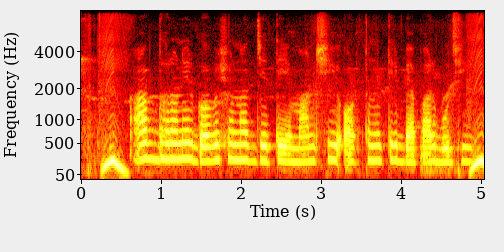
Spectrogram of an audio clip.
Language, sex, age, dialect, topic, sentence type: Bengali, female, 18-24, Rajbangshi, banking, statement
